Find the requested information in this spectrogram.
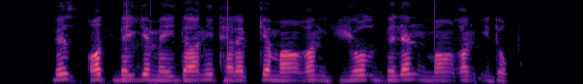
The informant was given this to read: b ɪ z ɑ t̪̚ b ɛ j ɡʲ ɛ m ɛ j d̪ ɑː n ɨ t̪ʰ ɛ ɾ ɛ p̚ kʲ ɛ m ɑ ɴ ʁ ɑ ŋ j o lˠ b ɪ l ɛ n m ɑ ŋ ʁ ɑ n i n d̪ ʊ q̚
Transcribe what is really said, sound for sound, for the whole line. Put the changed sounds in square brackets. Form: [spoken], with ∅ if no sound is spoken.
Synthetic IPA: b ɪ z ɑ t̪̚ b ɛ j ɡʲ ɛ m ɛ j d̪ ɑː n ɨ t̪ʰ ɛ ɾ ɛ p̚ kʲ ɛ m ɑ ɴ ʁ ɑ [n] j o lˠ b ɪ l ɛ n m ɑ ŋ ʁ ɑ n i [∅] d̪ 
